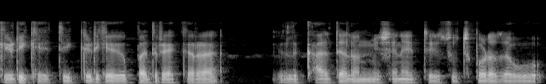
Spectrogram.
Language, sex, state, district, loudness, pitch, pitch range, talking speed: Kannada, male, Karnataka, Koppal, -20 LUFS, 85 Hz, 80-85 Hz, 130 wpm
